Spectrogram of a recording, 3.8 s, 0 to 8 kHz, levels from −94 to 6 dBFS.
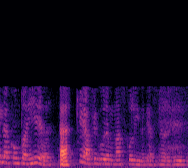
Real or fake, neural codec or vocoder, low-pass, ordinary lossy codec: real; none; 7.2 kHz; AAC, 16 kbps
